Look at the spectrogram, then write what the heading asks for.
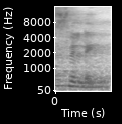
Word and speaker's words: filling: देखो, FILING ये होता है फाइलिंग, और FILLING ये होता है फिलिंग, ठीक है। प्रोनाउंसिएशन में कंफ्यूज मत होना।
